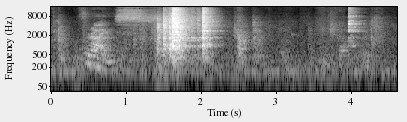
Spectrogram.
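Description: A plate is handled in a home kitchen while fries are being cooked, producing a cluster of clattering dish and drawer knocks in the middle, with softer clinks before and after against low background noise.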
